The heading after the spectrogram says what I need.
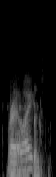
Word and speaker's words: rhyolite: I think that's how you pronounce that, right? Rhyolite?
